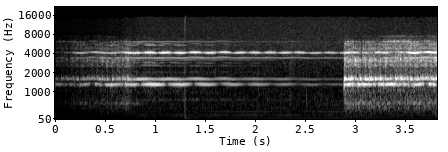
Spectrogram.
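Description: A telephone rings with a steady electronic trill, clear, its tone brightening and growing louder toward the end before an answering machine picks up; no voices are heard.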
